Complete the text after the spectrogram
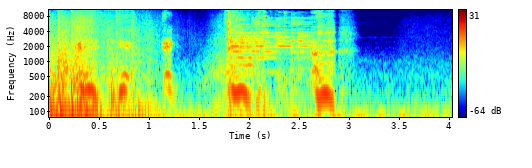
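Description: A metal blade clatters onto hard ground.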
